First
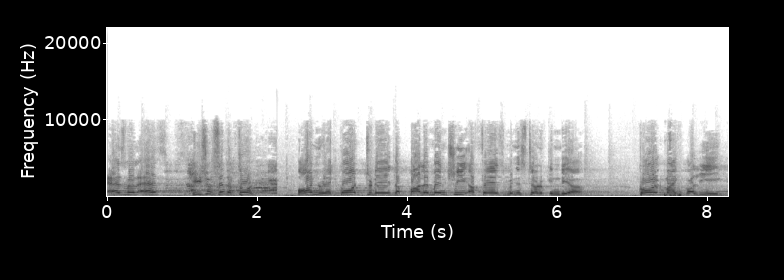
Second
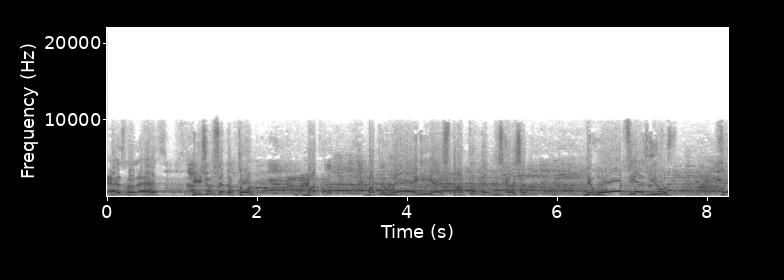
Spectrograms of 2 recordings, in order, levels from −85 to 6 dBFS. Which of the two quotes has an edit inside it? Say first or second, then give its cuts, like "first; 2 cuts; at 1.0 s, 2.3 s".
first; 1 cut; at 2.3 s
